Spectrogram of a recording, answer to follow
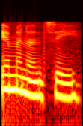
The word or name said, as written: immanency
